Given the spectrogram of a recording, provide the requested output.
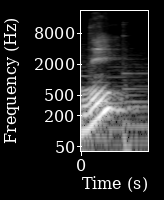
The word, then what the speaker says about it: knee: K is silent when it comes before N at the start of a word.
